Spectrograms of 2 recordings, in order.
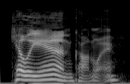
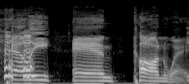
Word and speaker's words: Kellyanne Conway: Fuck straight off Kelly Conway. – Kellyanne Conway. – Kelly Ann Conway. – Yes. – Another syllable.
